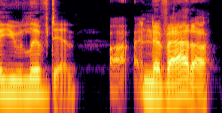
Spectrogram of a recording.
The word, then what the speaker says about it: Nevada: say you lived in Nevada you got it that's how they pronounce it right yes they say Nevada not Nevada you got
